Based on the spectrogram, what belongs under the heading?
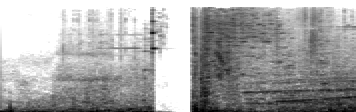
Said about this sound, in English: No. I raised my aim to the lamp. A gunshot. A flash.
